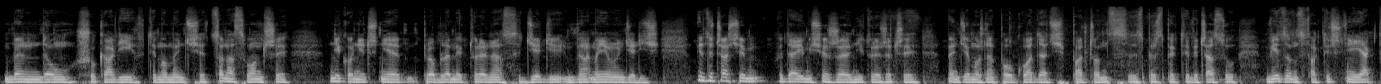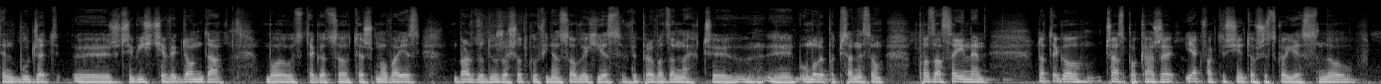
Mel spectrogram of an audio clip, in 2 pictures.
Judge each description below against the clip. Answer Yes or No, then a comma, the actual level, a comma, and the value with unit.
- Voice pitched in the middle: No, low, 110 Hz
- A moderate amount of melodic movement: No, narrow, 1.7 semitones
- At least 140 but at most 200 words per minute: Yes, average, 145 wpm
